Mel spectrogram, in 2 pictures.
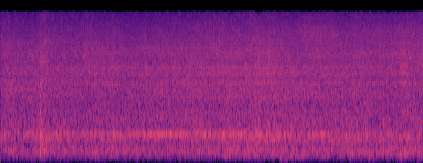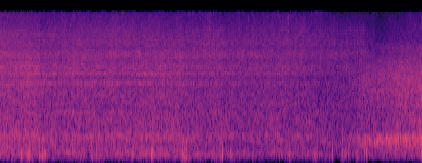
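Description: A train moving through the station: a steady rolling noise with a held high tone and scattered irregular knocks, growing louder near the end.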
